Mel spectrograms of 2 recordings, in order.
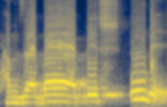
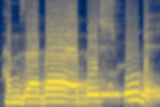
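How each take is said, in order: The two takes are said the same way.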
